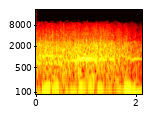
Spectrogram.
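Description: Crowd applause and cheering, used as a sound effect, over background music with a steady low beat.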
